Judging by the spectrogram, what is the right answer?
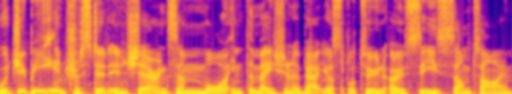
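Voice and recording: Here is a man with a medium pitch and big pitch swings. He talks at a moderate pace.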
